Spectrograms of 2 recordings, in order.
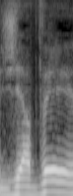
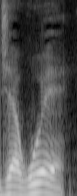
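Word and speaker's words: Yahweh: que aunque supiésemos que ya ve es la mejor traducción aún en ese sentido tú vas a encontrar que hay gente que dice ya ve y hay otros que dicen yagüe por la w entonces qué pasa que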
